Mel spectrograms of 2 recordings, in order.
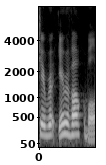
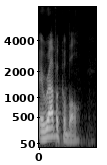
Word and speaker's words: irrevocable: So many people think that if they create an irrevocable trust, just by virtue of the fact that it's irrevocable or irrevocable, by the way, the dictionary says you can pronounce it either way, in case you're wondering.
